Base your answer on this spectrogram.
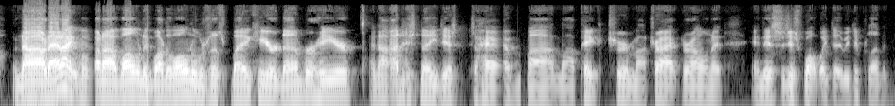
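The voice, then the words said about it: Put-on rural Johnston County accent. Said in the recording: “pardon me doing the Johnston County accent.”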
